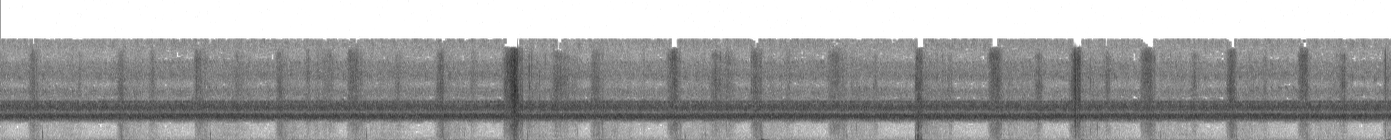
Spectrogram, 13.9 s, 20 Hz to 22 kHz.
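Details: Grass insects chirring steadily in an early autumn night, one high shimmering drone without pauses, accompanied by regular footsteps roughly every 0.8 seconds and a few sharper crunches.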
